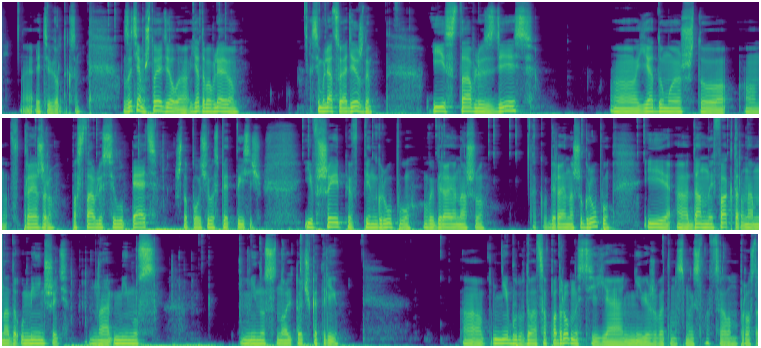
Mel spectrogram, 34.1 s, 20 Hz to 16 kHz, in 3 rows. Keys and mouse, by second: 1.7-2.8 drag, 2.2 ctrl+s, 3.3-4.7 drag, 11.9-12.6 drag, 19.0 click.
